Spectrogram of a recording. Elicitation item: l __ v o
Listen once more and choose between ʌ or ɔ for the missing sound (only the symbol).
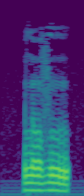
ɔ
